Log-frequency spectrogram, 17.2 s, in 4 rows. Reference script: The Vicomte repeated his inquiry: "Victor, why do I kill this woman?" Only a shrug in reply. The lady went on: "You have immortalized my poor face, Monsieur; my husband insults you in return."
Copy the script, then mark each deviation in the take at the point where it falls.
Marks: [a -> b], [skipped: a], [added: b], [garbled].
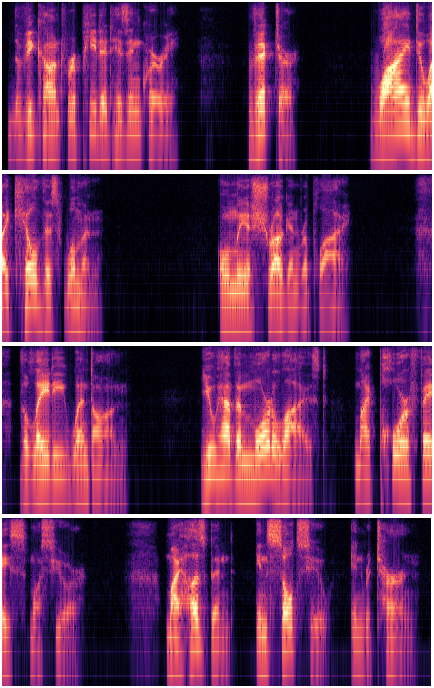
The Vicomte repeated his inquiry: "Victor, why do I kill this woman?" Only a shrug in reply. The lady went on: "You have immortalized my poor face, Monsieur; my husband insults you in return."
